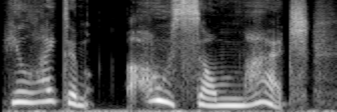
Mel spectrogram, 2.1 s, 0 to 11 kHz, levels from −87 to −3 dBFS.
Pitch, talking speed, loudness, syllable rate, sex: 260 Hz, 140 wpm, -16 LUFS, 4.4 syllables/s, female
